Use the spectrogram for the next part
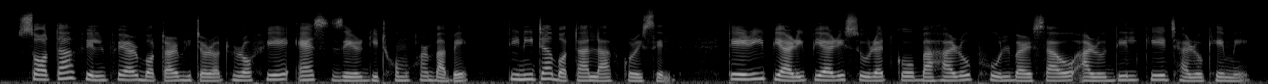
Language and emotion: Assamese, neutral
